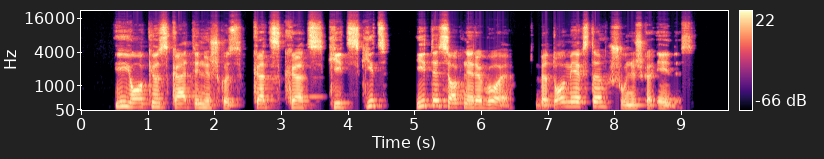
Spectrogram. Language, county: Lithuanian, Vilnius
